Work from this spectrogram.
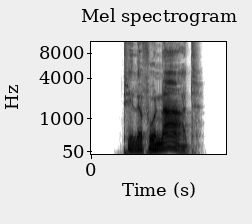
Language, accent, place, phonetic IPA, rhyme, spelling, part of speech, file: German, Germany, Berlin, [teləfoˈnaːt], -aːt, Telefonat, noun, De-Telefonat.ogg
- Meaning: phone call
